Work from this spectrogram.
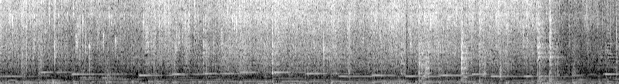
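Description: Ginger and garlic frying in hot oil for ginataang isda, a dense steady sizzle with scraping stirs running throughout, close and loud, with no talking.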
